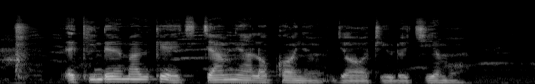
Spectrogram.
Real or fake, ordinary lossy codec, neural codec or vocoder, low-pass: real; none; none; none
